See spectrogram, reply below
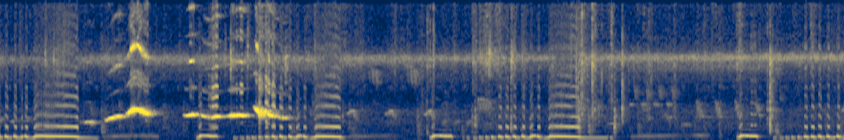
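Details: Lively African collared dove calling to stir local doves into calling, repeating its pattern about every two and a half seconds: a short note, a bubbling trill and a long coo, with rising whistles and chirps from small birds.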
